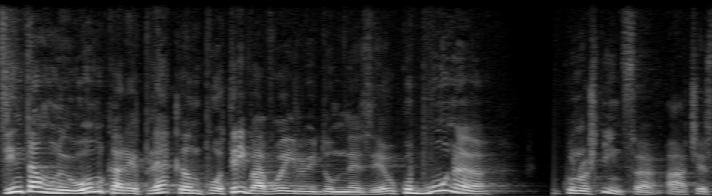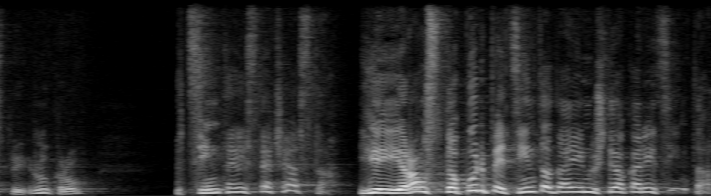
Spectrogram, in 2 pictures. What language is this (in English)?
Romanian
